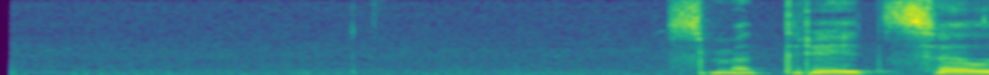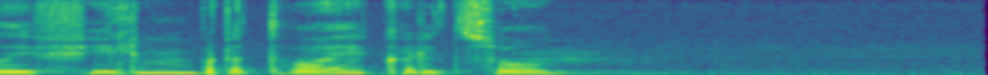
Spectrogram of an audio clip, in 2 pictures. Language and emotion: Russian, neutral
